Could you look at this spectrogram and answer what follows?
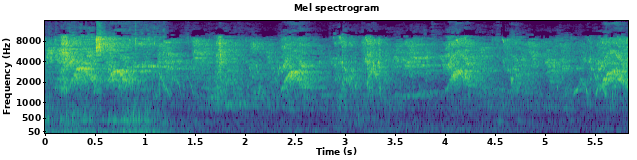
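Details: Budgerigar mating chatter for stimulating breeding: rough squawks and short downward chirps from several birds, rising and falling in bursts, with a slightly louder squawk near the start.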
